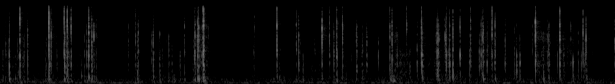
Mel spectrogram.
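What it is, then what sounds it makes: Plastic retail bag of mascara wands. A small clear plastic retail bag with a cardboard header card, full of 12 plastic mascara wands, is held in both hands and crinkled and scratched with long painted nails. Quiet, irregular bursts of sharp, bright crinkling and scratching come in dense clusters with brief pauses between them. The sound is dry and crisp, with almost no low end and no ringing after each crackle.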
